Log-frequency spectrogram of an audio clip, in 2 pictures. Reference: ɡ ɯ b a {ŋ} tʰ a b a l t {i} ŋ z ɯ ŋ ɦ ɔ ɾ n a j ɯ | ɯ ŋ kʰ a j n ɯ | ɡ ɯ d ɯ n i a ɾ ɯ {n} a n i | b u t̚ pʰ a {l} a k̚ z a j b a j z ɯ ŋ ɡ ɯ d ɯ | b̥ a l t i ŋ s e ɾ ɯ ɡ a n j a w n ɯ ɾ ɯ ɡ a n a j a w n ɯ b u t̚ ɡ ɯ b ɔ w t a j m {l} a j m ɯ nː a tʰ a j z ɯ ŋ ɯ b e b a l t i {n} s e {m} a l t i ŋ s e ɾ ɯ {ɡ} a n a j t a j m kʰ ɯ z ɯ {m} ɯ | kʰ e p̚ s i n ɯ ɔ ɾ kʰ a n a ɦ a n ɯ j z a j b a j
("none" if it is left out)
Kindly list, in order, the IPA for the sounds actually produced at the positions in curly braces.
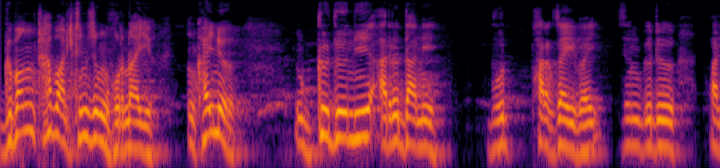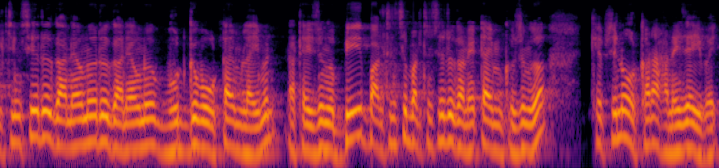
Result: ŋ, i, d, ɾ, l, ŋ, b, ɡ, ŋ

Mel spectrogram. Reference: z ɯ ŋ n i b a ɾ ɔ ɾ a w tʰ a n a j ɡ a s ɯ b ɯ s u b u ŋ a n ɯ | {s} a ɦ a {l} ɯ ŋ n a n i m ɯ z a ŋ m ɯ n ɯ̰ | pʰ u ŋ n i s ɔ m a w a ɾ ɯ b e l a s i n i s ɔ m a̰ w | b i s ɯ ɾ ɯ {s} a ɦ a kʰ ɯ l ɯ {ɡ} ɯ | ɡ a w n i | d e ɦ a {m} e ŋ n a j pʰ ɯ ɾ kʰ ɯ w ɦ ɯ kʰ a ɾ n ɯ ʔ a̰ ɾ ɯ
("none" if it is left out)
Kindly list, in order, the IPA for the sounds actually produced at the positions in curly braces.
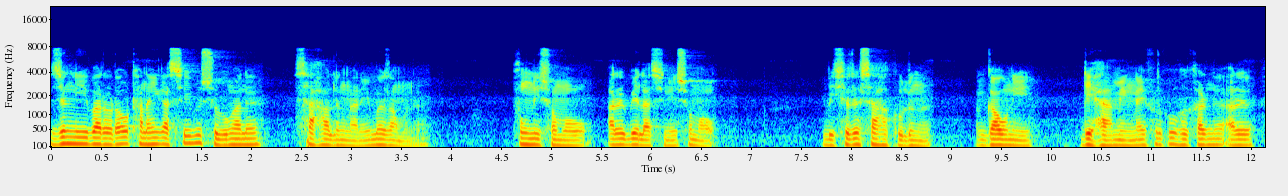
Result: s, l, s, ŋ, m

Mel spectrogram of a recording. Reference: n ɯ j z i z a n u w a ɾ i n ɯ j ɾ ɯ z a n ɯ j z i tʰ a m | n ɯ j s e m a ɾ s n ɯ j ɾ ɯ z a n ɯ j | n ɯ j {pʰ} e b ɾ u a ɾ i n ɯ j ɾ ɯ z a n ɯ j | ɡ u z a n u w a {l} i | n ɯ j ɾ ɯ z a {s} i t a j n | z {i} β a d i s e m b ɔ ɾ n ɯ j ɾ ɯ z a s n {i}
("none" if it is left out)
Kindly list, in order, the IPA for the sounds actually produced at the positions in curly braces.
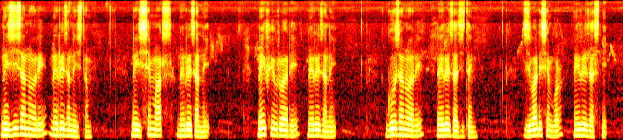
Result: pʰ, ɾ, z, i, i

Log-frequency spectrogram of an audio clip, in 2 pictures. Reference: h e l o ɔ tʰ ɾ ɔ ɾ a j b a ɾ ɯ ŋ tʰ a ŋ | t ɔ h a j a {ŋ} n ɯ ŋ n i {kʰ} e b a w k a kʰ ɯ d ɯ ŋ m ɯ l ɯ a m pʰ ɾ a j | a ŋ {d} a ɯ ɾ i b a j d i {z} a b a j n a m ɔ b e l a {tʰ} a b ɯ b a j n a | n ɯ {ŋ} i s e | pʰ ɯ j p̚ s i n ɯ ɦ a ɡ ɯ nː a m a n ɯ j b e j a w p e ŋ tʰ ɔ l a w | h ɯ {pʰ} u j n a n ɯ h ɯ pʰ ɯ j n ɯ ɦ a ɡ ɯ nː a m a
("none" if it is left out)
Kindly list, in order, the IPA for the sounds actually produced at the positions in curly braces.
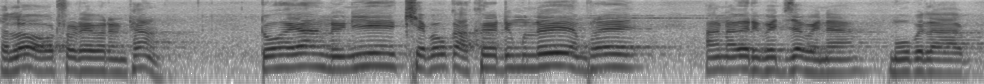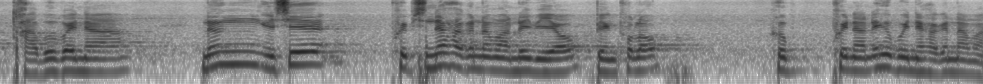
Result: ŋ, kʰ, n, z, tʰ, ŋ, pʰ

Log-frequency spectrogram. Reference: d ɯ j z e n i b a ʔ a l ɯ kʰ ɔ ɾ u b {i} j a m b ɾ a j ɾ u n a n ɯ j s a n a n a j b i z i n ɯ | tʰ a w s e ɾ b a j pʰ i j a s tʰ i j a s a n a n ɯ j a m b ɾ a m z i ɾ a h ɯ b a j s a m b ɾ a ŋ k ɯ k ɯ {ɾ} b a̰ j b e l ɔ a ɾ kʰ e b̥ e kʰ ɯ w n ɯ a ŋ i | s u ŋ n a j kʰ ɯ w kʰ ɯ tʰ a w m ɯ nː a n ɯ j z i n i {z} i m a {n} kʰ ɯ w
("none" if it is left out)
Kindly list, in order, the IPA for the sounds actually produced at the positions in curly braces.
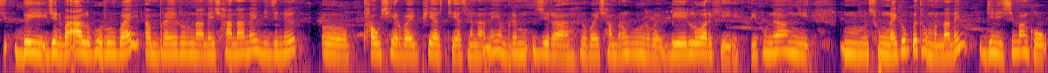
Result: a, ɾ, s, ŋ

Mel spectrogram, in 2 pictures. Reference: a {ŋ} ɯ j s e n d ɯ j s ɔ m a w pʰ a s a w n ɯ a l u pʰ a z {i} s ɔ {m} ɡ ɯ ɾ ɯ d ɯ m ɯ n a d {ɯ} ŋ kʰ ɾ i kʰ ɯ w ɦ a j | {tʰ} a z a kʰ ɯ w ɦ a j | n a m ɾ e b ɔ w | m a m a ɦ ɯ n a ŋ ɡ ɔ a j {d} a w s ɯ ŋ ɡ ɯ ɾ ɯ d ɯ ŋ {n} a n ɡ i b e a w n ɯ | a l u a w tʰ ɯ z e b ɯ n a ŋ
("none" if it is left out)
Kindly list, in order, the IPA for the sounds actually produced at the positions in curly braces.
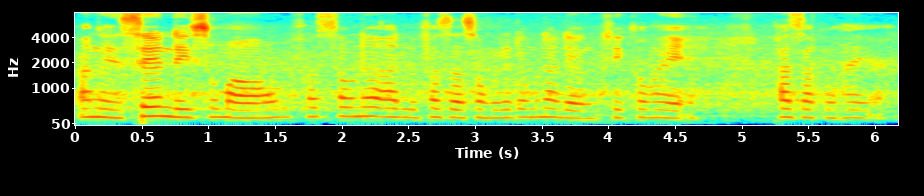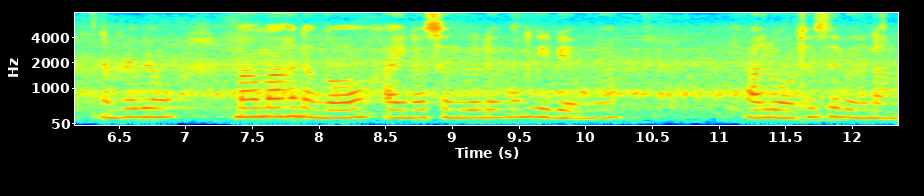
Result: ŋ, a, ŋ, ɯ, pʰ, n, m

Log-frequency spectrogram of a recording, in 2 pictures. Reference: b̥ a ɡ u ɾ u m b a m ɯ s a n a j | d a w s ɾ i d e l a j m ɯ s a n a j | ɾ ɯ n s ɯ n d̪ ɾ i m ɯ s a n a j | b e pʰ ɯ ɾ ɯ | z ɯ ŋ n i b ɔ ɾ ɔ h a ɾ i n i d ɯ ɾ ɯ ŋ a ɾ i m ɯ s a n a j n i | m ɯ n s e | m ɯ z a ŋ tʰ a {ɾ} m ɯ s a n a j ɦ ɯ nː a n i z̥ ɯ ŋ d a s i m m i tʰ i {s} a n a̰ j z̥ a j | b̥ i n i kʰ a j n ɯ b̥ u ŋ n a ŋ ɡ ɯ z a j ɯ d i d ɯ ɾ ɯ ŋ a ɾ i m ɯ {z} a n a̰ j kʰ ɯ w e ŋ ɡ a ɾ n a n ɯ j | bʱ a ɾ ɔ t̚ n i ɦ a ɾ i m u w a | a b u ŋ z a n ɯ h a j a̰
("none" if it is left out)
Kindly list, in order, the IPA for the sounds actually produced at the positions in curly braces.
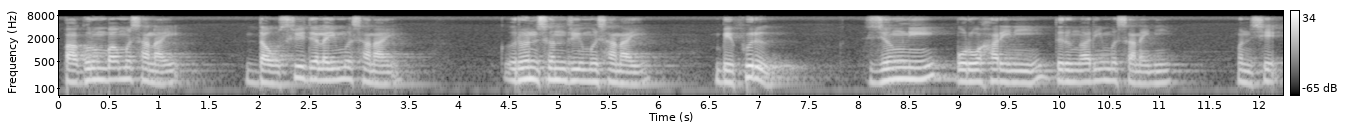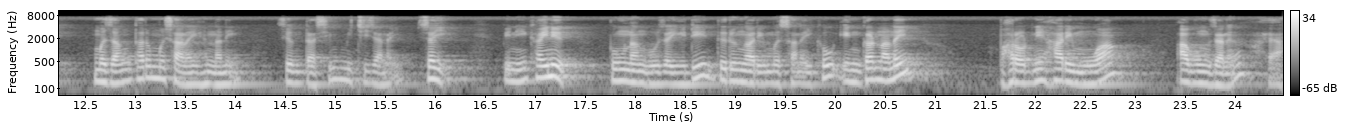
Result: ɾ, z, s

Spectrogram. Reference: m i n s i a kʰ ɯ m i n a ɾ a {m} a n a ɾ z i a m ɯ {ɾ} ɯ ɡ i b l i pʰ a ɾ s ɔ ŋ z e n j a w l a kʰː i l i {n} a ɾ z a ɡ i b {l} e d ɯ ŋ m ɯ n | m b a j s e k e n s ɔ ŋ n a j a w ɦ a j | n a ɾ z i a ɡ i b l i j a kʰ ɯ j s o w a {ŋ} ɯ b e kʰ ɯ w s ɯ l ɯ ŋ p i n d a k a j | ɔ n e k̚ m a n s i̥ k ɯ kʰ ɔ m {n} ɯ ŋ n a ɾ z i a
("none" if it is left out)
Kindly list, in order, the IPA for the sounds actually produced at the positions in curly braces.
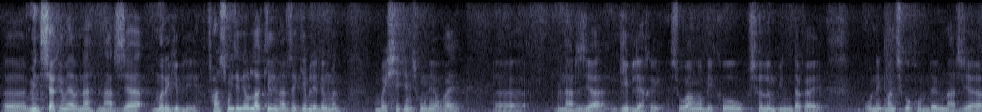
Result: n, ɾ, n, l, ŋ, d

